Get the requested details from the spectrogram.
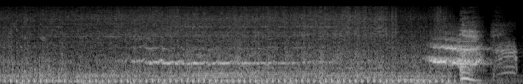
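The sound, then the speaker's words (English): A car engine revs steadily during a race with a pulsing low rumble, then tires squeal sharply in a loud, rising skid before the engine noise drops away near the end. “I couldn't hear you over the sound of my engine beating you.”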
